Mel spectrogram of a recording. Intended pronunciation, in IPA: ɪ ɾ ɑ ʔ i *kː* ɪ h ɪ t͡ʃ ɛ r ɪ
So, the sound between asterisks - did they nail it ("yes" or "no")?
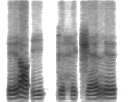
yes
